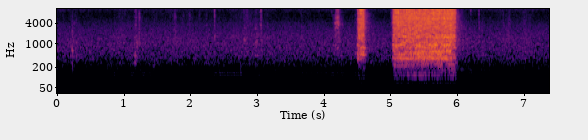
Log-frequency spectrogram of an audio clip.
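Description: Cordless impact driver sinking a large screw into a log joint: two short blips, then about a second of steady running before it stops.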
